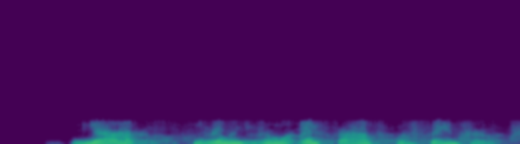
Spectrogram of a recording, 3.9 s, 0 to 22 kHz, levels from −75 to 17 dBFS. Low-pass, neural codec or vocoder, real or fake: 3.6 kHz; codec, 16 kHz, 0.5 kbps, FreqCodec, larger model; fake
